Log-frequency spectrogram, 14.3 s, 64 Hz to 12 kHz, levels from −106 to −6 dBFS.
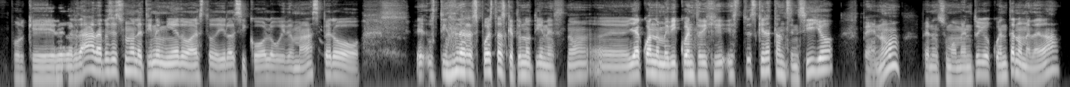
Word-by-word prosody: Porque 105 0 -3
de 110 +1 -1
verdad 135 +12 +2
a 165 - +6
veces 165 +1 0
uno 170 -1 0
le 145 -3 +1
tiene 140 +2 -1
miedo 135 -1 +2
a 120 - +2
esto 125 +1 -3
de 115 - -4
ir 120 +2 -3
al 125 - -3
psicólogo 110 0 -1
y - - -8
demás, 100 +7 0
pero, 120 -8 -1 0.7
eh, 140 - -4
uh, 140 - -8
tiene 150 +1 0
las 165 -2 +6
respuestas 160 +3 +4
que - - 0
tú 135 - -3
no 135 -2 0
tienes, 115 -3 -4
¿no? 130 +3 -5
Eh, 110 0 -5
ya 140 +1 +7
cuando 155 -3 +5
me 130 -1 +2
di 135 +1 +5
cuenta 140 0 +3
dije: 140 +1 -1
"Esto, 145 +3 -4
es - - +3
que - - +1
era 175 - +3
tan 150 -5 -3
sencillo", 170 - +2 0.4
bueno, 220 0 -1 0.3
pero 110 -2 -6
en 105 - -8
su 105 - -2
momento 105 +5 -4
yo 140 -1 -1
cuenta 130 +7 -1
no 140 - +2
me 110 -5 -2
daba. 115 - -2
135 Hz, 215 wpm, -26 LUFS, 110-145 Hz, 0.7 s, ya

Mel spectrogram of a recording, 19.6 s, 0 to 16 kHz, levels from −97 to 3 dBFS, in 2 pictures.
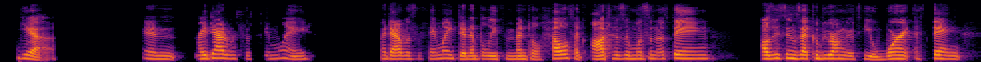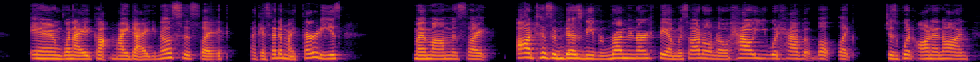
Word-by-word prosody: Yeah. 220 -4 -1 0.9
And 190 -4 -6 0.2
my 200 +1 +1
dad 230 0 +4
was 210 -1 -12
the 190 -1 -19
same 200 +2 -14
way. 185 -4 -9 0.7
My 200 - -8
dad 190 -1 +4
was 190 0 -8
the 190 - -24
same 195 +2 -10
way, 225 -1 -4
didn't 180 -3 -1
believe 185 -1 -3
in 185 - -9
mental 180 -2 -3
health, 215 +7 +2
like, 195 - -7
autism 205 +1 0
wasn't 205 0 -6
a 195 - -8
thing. 215 0 -1 0.5
All 205 0 +4
these 220 +1 -1
things 225 -2 +2
that 210 -1 +4
could 220 - -1
be 205 - -4
wrong 210 -1 +3
with 175 -1 -9
you 170 -3 -2
weren't 200 +6 +2
a 200 - -15
thing. 195 -5 +1 0.5
And 210 -2 +2
when 200 0 +3
I 190 0 +5
got 200 +2 0
my 190 -1 +2
diagnosis, 205 +6 0
like 170 -1 -2 0.2
like 190 -1 -13
I - - -2
said, 230 +6 -1
in 225 - 0
my 165 - -1
30s, 225 -3 +3 0.7
my 200 -1 +5
mom 195 0 +1
is 195 0 -9
like, 185 -3 -1 0.3
"Autism 260 -3 +5
doesn't 230 -2 +6
even 195 -2 -2
run 235 +1 +5
in 230 - -1
our 230 0 +3
family, 210 -7 0
so 230 - -5
I - - +4
don't 225 -3 -3
know 180 -2 -3
how 240 +4 +4
you 225 -2 -5
would 220 0 -2
have 210 -1 -2
it," - - -9
but 205 -1 -6
like, 190 -2 -5 0.3
just 210 -2 -2
went 225 -1 0
on 210 +1 +1
and 205 0 -1
on, 195 -2 -2
205 Hz, 230 wpm, -22 LUFS, 190-220 Hz, 0.9 s, doesn't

